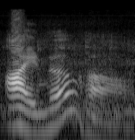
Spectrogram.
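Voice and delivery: slow, deliberate menacing claim; sinister. Acted. Stranger hinting he knows how to kill, slow menace. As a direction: let each word hang with menace.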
